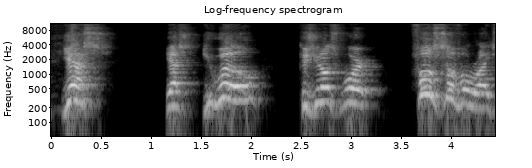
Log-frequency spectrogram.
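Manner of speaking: each word forced out high and loud. Mocking a politician's speech, struggling on every word: bad Beto O'Rourke impersonation. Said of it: "that's a bad impersonation".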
